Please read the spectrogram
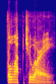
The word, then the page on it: voluptuary: American English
